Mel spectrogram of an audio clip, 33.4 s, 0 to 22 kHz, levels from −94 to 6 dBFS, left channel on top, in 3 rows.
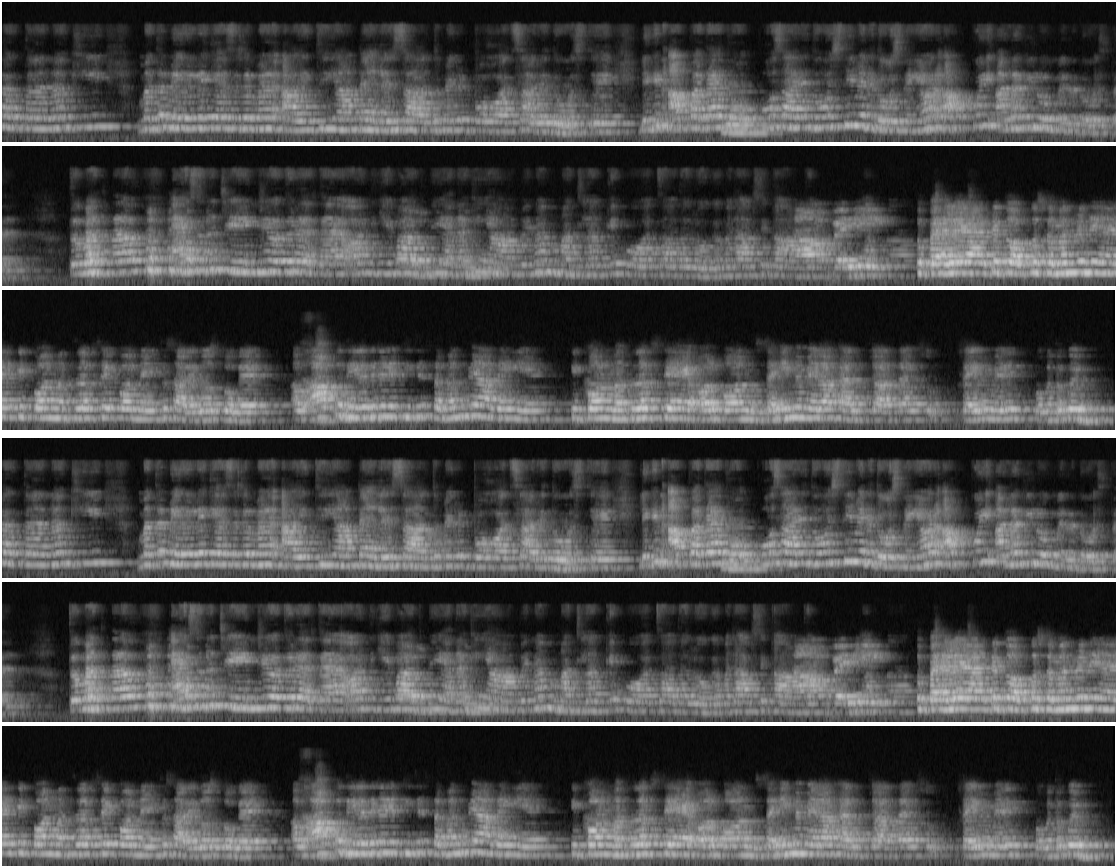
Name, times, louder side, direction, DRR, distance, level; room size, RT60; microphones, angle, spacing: voice 1, 0.0-11.3 11.8-19.3 19.7-20.2 25.3-25.6, right 2 dB, 60° right, -3 dB, 0.5 m, -32 dB
voice 2, 7.2-7.5 12.0-12.1 13.0-13.1 15.1-15.4 15.7-16.1 19.1-19.9 20.3-24.9 25.2-27.7 28.0-31.6 31.9-33.1, left 1 dB, 15° right, -5 dB, 0.8 m, -27 dB
3.0 x 2.3 x 2.3 m, 0.85 s
head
